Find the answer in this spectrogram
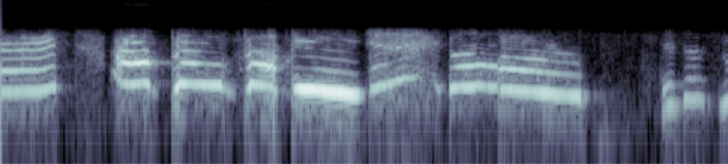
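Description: A young girl's high voice crooning a string of drawn-out, wordless sung notes, several sliding down in pitch, with a short pause near the end.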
